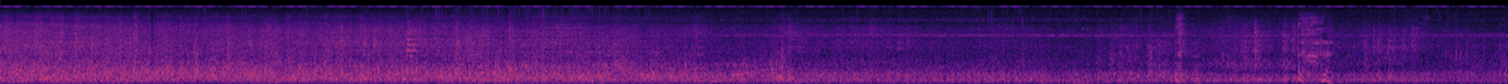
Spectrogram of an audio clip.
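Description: Freight train of empty centerbeam flatcars rolling past, with wheels clattering over the rail joints. The noise fades as the end of the train passes and moves away, and a few sharp knocks come near the end.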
